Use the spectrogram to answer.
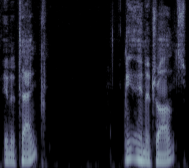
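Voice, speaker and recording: A man voicing a drunken, rambling, affronted storyteller, slurring and halting over his long words. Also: mid-range voice, no room sound.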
